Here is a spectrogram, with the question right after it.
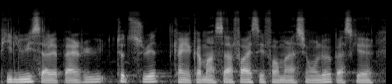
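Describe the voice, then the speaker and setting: The recording is very clean, with a silent background. A man with a plain, everyday voice and fairly low pitch speaks at a moderate pace with fairly even intonation. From Quebec, Montreal West Island. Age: 20s. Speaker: strength and conditioning coach. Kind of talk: interview conversation.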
